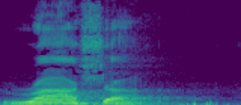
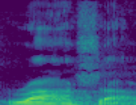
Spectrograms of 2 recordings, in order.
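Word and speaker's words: רָשָׁע: And Rasha is the way it's pronounced. Rasha, Rasha, Rasha.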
